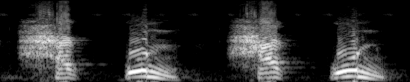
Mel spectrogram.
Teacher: হাটা একটু গলা চাপিয়ে আসবে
